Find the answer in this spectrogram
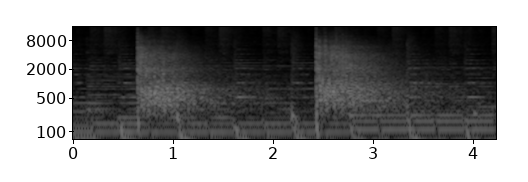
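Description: Two rifle shots about two seconds apart, each sharp at the start and dying away over a second or so, over steady background music.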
